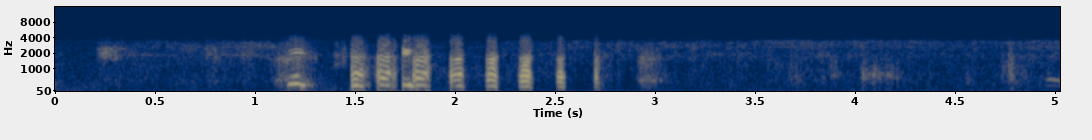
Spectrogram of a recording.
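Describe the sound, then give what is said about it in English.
A dog lets out a quick burst of about nine sharp, yappy barks in rapid succession, fairly loud, then falls quiet over a faint background hiss. “How dare your dog bark?”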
